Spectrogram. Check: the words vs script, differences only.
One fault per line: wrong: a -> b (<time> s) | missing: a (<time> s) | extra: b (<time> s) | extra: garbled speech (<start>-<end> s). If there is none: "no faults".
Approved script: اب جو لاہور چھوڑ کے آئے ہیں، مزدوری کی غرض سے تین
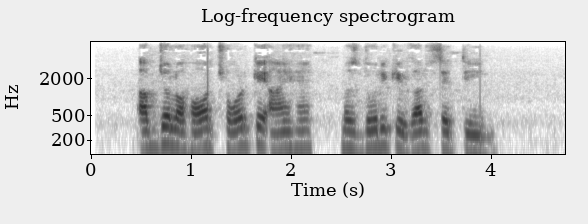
no faults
